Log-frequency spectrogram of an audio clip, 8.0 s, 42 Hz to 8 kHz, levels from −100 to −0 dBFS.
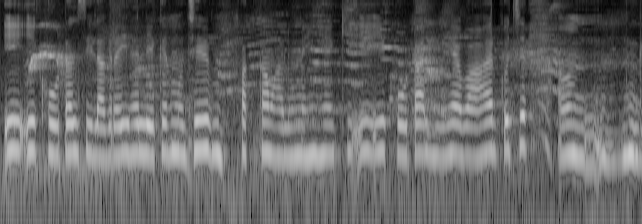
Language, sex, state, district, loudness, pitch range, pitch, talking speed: Hindi, male, Chhattisgarh, Kabirdham, -33 LUFS, 210-230 Hz, 220 Hz, 165 wpm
